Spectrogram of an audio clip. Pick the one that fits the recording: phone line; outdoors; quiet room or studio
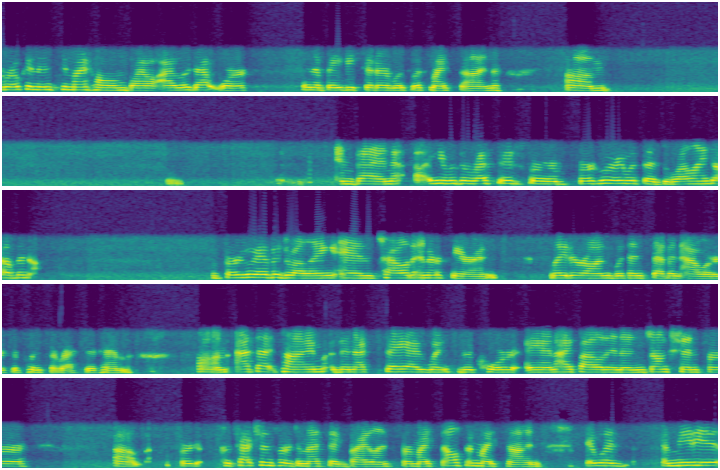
phone line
